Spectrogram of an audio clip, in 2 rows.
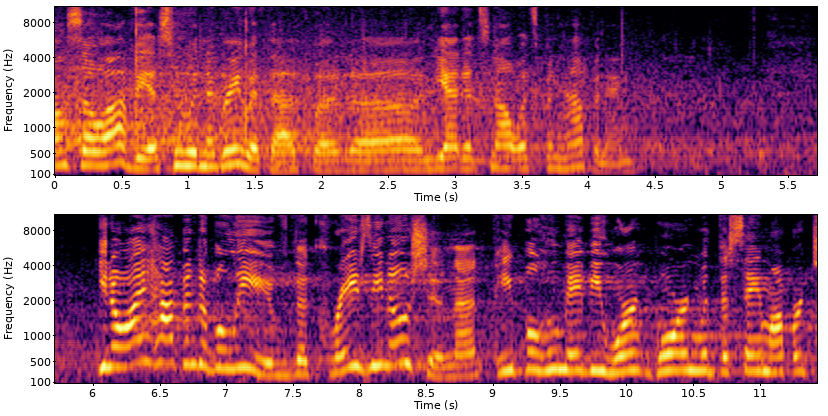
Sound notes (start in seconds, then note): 0.0 cheering and applause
